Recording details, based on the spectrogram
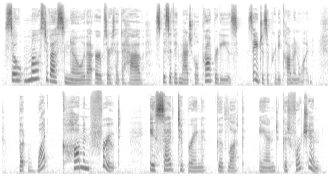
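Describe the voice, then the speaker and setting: Animated female trivia presenter on a podcast. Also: medium pitch, unhurried. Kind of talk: scripted trivia segment, conversational.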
